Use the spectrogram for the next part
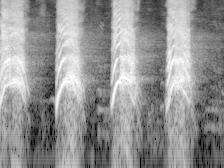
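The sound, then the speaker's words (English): A voice imitates a shrieking hungry baby with four loud, evenly spaced piercing wails, each rising and falling in pitch, separated by brief pauses, prominent with no other talk. “I mean, they just shrill, just shrieking, you know?”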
